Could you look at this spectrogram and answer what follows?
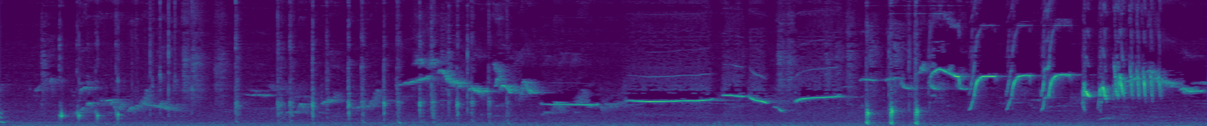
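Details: White-rumped shama, shrimp-tailed variety, singing 'rít thuốc lào' style with scattered clicks, wandering whistles, a clear level whistle, then a rapid series of repeated sharp downslurred notes.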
